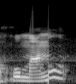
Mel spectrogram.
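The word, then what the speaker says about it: Jumano: in the Mexican dialect we pronounce J's as H.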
